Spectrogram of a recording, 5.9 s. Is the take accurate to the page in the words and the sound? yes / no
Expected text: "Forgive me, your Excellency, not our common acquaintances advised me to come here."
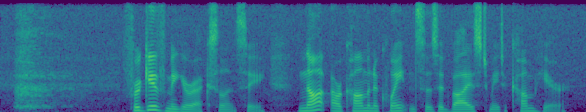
no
